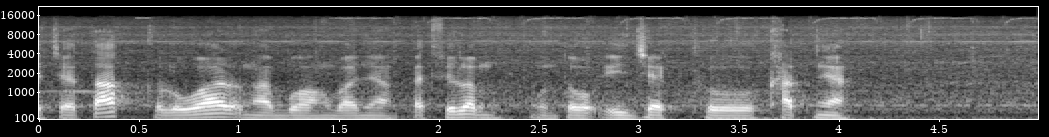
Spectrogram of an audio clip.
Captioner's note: printer machine noise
